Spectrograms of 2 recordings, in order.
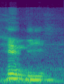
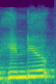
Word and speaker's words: Hindi: Hindu? Hindi.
